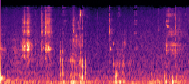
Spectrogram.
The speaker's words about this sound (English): Let me sip my tea.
